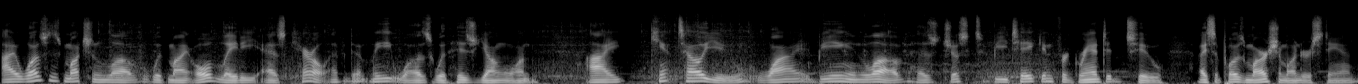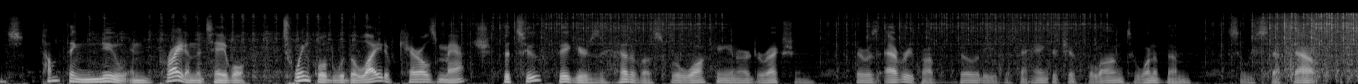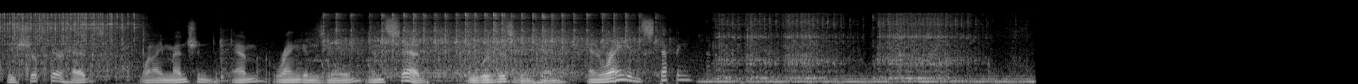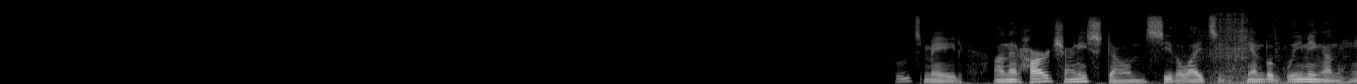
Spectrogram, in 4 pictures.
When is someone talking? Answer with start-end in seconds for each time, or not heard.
0.0-34.1, 49.7-54.2.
